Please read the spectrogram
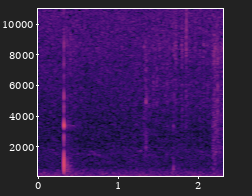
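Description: Putter striking a golf ball once: a single sharp click about a third of a second in, with a much fainter tick near the end.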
